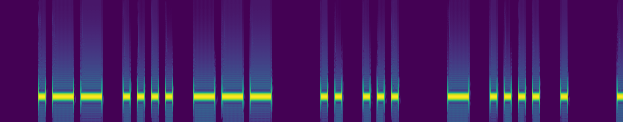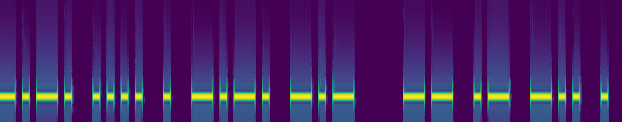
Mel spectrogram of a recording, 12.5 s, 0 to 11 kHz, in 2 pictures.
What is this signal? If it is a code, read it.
Morse code, heard as a keyed tone, about 17 wpm, 700 Hz. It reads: WHO IS THE CHECK MADE
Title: Sentences from Top 1000 Words - Review Part 3 - 17wpm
